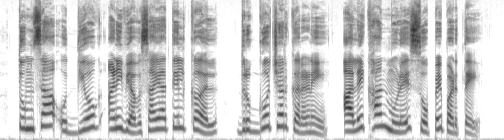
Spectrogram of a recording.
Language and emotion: Marathi, neutral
